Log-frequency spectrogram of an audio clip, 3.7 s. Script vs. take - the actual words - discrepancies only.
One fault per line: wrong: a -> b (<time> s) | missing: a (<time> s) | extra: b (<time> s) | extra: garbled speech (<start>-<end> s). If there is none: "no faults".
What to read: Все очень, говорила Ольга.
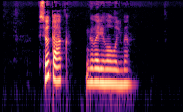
wrong: очень -> так (0.9 s)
